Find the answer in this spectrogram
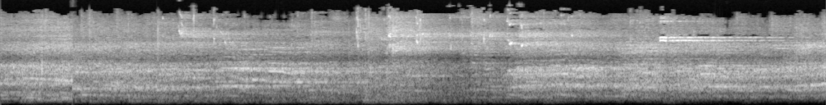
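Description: Basketball game sound in an indoor arena: a ball bouncing on the hardwood court amid crowd voices, with a steady high whistle blast about a second long near the end, typical of a referee's whistle stopping play.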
